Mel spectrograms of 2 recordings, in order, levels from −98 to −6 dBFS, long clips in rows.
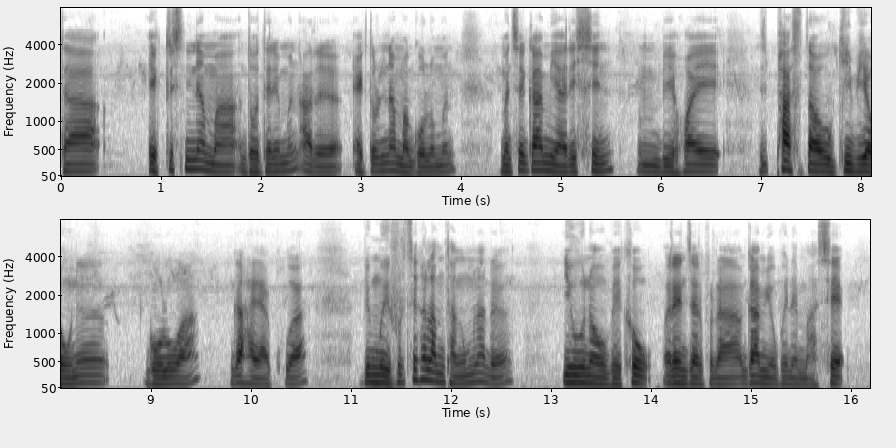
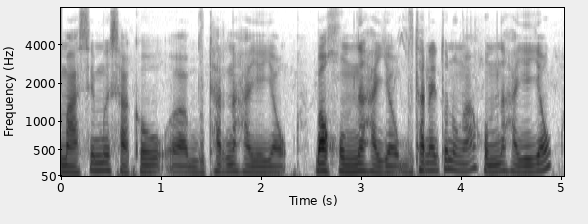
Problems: low volume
